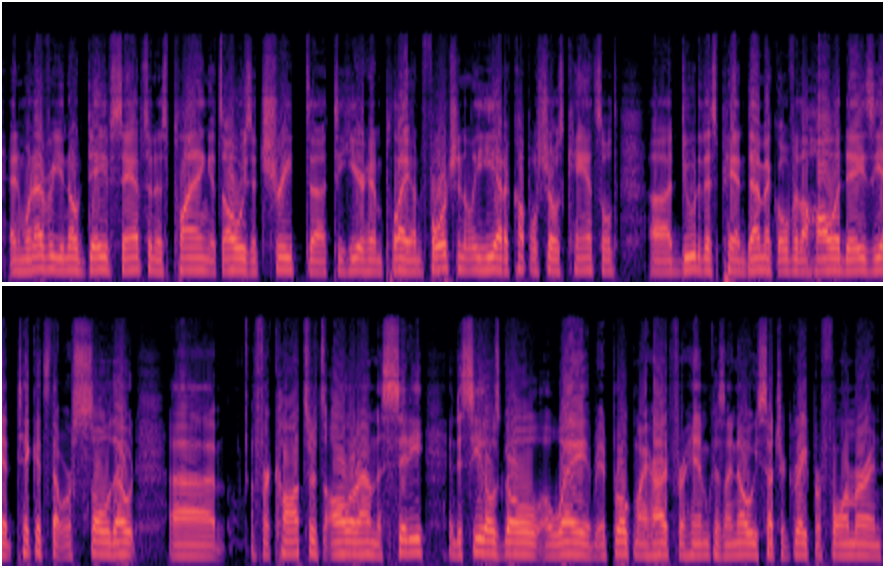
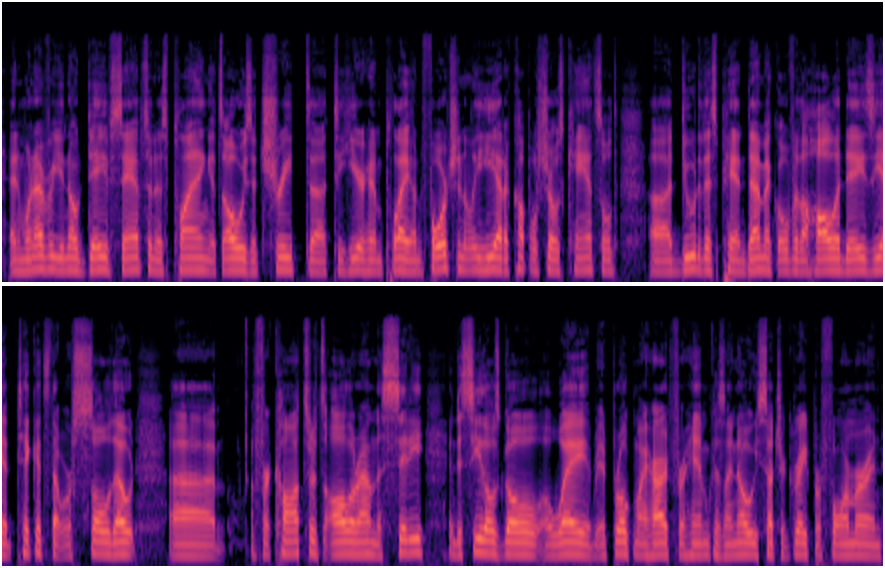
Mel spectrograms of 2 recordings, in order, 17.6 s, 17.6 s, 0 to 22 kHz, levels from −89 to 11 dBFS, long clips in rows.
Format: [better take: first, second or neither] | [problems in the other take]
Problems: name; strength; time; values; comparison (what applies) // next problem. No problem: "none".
second | distortion; slight; 6% of the sound clipped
